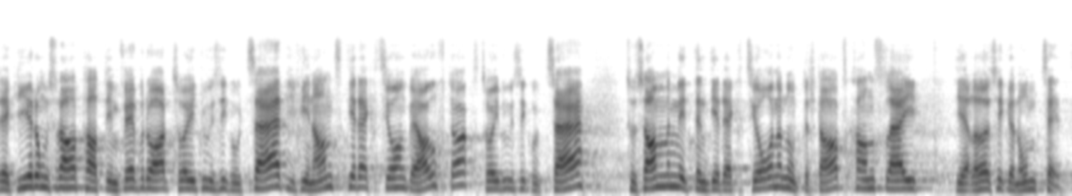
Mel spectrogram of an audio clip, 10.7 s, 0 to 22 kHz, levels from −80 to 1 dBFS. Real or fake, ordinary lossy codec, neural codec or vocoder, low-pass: fake; none; autoencoder, 48 kHz, 32 numbers a frame, DAC-VAE, trained on Japanese speech; 9.9 kHz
